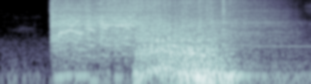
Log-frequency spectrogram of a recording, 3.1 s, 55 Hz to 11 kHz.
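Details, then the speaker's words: GM 5.3 LS engine's first start with security not yet programmed, and no oil added yet: engine catches, runs about two seconds, then winds down and dies. Start then stall caused by the immobilizer. "now I said I don't have that son programmed yet so it'll just fire up for like a second mm and die but you do that a couple of times"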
